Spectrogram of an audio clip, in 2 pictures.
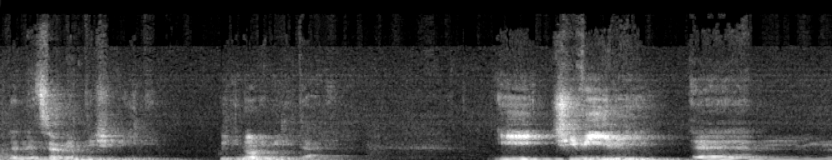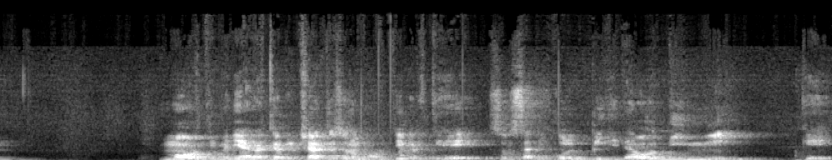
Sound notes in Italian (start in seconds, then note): none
